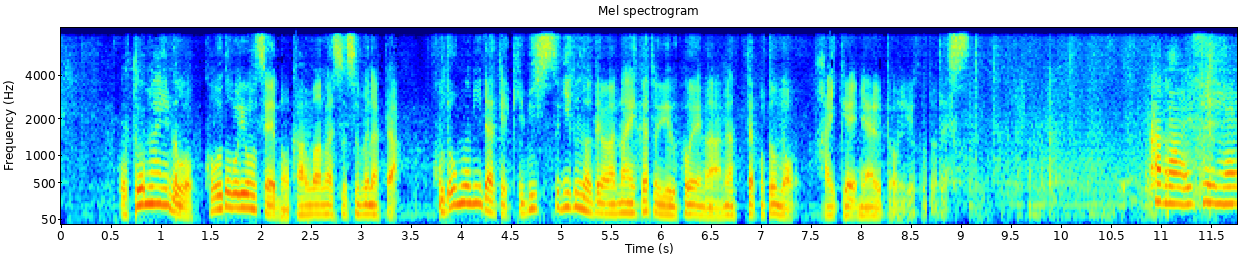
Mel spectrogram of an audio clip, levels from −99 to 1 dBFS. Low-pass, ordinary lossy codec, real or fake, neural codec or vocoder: 7.2 kHz; AAC, 48 kbps; fake; codec, 16 kHz in and 24 kHz out, 0.6 kbps, FireRedTTS-2 codec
